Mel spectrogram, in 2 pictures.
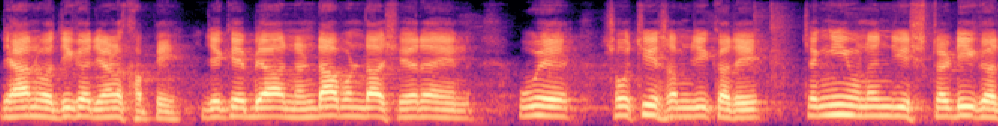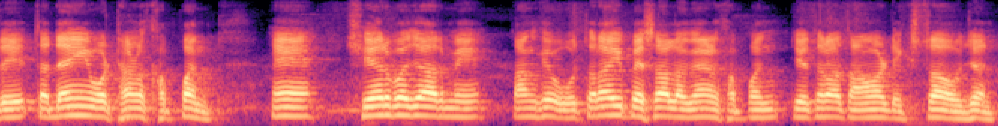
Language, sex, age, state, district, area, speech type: Sindhi, male, 45-60, Maharashtra, Thane, urban, spontaneous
